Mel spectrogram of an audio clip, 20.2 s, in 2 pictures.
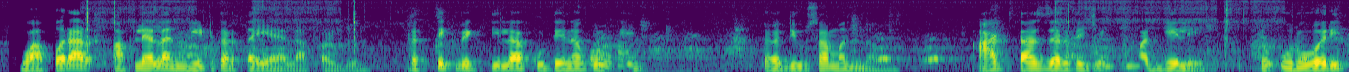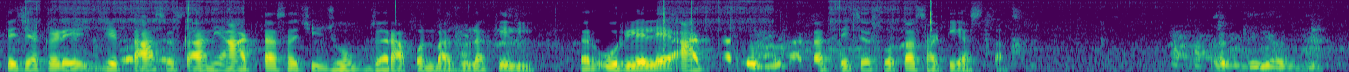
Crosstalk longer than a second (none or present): none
